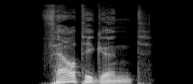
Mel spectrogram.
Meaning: present participle of fertigen
- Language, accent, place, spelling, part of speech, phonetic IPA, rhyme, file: German, Germany, Berlin, fertigend, verb, [ˈfɛʁtɪɡn̩t], -ɛʁtɪɡn̩t, De-fertigend.ogg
